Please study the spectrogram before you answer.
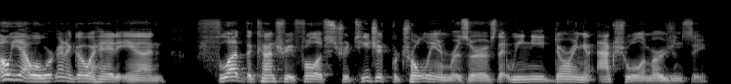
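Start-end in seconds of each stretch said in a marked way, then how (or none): none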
